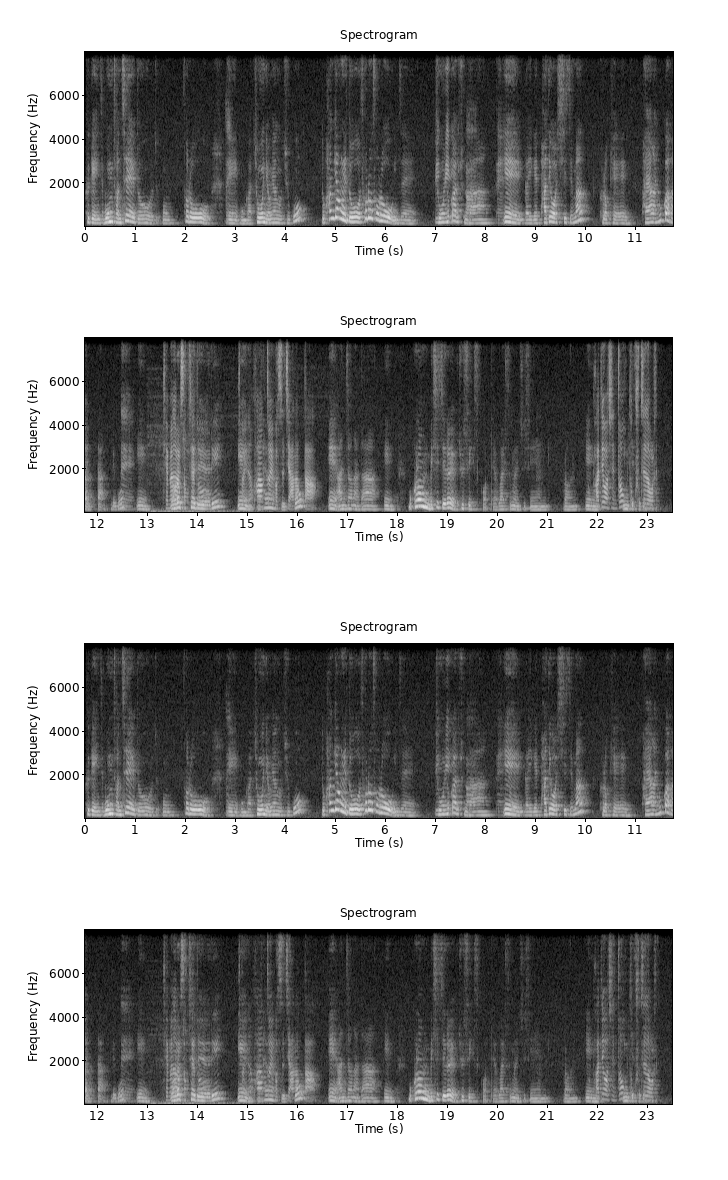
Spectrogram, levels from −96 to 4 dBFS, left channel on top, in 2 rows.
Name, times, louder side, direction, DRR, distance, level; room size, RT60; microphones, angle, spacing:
voice 1, 0.0-4.4 4.7-6.6 7.0-13.1 13.5-14.6 14.8-16.2 16.6-21.0 21.3-22.0 22.5-22.6, left 1 dB, 20° left, 0.9 m, -22 dB
voice 2, 7.0-7.9 8.2-8.5 12.5-12.8 13.3-14.3 14.9-16.4 18.0-18.1 20.2-21.0 21.9-23.2, left 5 dB, 45° left, 1.2 m, -29 dB
sound 1, 13.0-16.7, equal, 85° left, 2.6 m, -45 dB
20.5 x 7.3 x 7.9 m
head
